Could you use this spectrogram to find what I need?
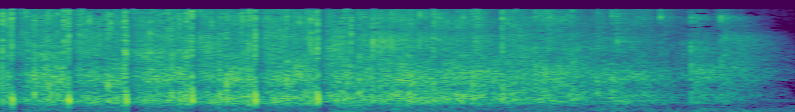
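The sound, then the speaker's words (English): A crowd claps steadily, dense overlapping applause holding strong for several seconds before easing off slightly at the end, with a few sharper individual claps standing out. “you can clap for that.”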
